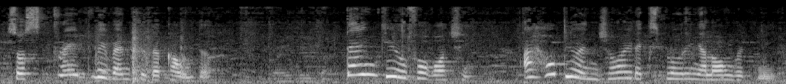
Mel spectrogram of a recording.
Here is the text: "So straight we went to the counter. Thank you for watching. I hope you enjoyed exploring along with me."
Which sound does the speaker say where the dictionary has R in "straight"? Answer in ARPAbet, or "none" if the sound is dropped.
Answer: R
